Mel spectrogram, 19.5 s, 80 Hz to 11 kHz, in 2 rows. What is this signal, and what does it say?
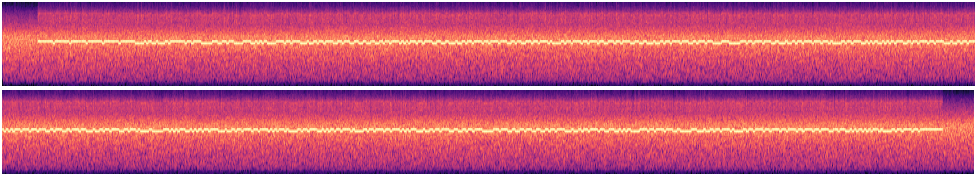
RTTY (45.45 baud, 170 Hz shift), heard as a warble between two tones, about 2200 Hz centre, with radio static. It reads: 50949 08868 72328 71957 13447 61771 03564 63436 85708 24975 30463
